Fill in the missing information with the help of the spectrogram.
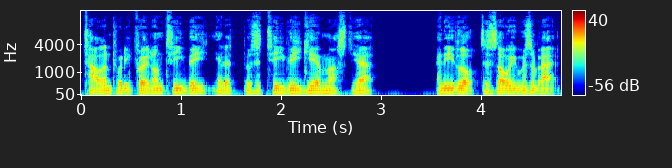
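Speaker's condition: No condition

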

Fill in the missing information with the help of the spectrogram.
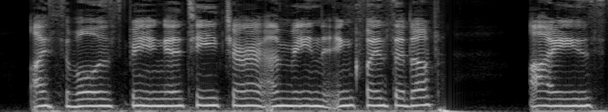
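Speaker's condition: Motor neurone disease; began with fatigue and struggling with physical tasks

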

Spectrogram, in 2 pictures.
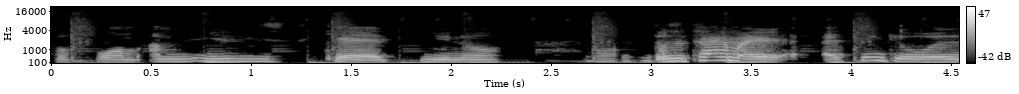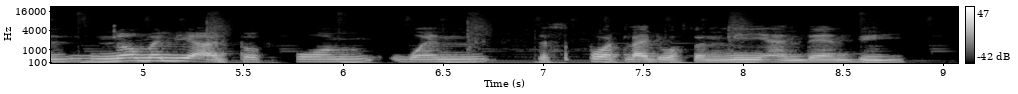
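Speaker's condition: Stammer; poor at fast rapped spoken word, speaks slowly and carefully, fast speech disrupts flow; repeated sounds, repeated words

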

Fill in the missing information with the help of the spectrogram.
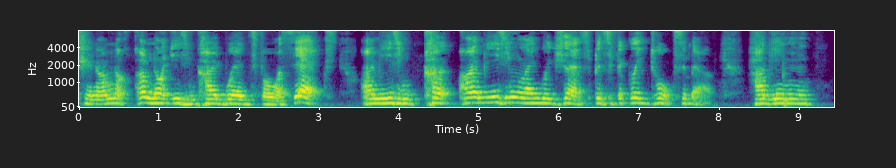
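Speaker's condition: Cerebral palsy; spastic quadriplegia, physical disability

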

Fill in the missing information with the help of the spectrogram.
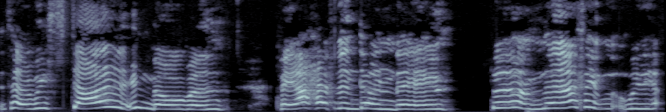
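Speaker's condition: Cerebral palsy, diplegia; spastic diplegia, hands mildly

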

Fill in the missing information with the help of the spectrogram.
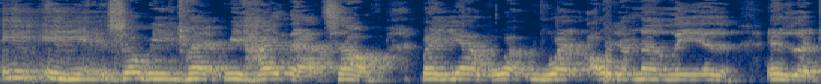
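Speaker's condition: Speech impediment; lifelong speech impediment affecting speech and body coordination

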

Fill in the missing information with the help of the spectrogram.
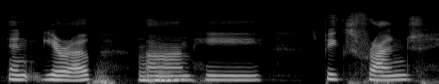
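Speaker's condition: Down syndrome; present since birth

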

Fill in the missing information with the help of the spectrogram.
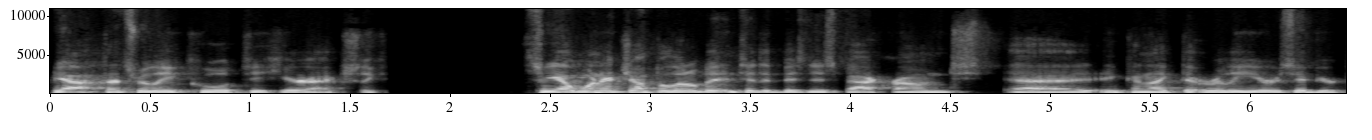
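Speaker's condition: No condition

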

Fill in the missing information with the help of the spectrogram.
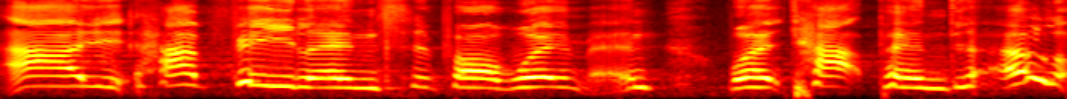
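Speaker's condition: Cerebral palsy; since childhood, occasional dribble on chin, mouth held a certain way, fell on stage at Royal Albert Hall; slow speech, takes long to say words such as cerebral

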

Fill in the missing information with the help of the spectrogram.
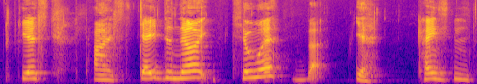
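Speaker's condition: Cerebral palsy; loses balance often

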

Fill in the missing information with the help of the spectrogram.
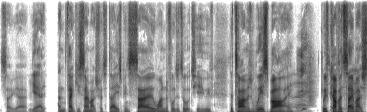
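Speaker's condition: No condition

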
